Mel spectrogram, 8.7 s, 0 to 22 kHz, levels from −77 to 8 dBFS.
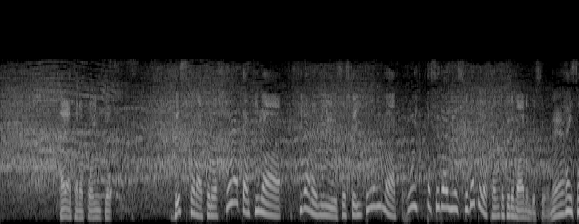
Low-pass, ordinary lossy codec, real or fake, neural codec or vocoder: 7.2 kHz; none; fake; codec, 16 kHz, 16 kbps, FreqCodec, larger model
